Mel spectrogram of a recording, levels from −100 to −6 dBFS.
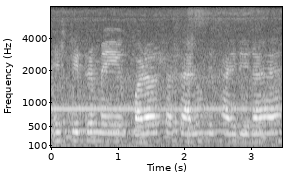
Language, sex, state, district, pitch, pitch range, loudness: Hindi, female, Chhattisgarh, Raipur, 170 Hz, 165-175 Hz, -16 LUFS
